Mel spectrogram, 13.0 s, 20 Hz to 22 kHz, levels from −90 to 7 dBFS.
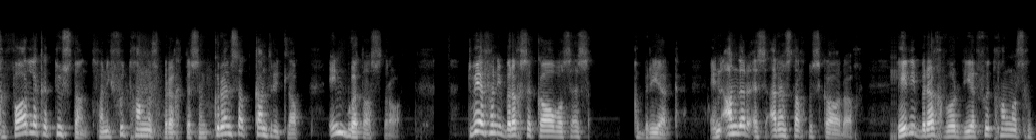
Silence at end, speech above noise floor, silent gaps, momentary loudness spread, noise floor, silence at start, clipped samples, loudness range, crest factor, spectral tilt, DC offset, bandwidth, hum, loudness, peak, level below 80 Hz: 0.05 s; 55 dB; none; 13 LU; -76 dBFS; 0 s; under 0.1%; 3 LU; 18 dB; -7.5 dB/octave; under 0.1%; 9 kHz; none; -22 LUFS; -4 dBFS; -66 dBFS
